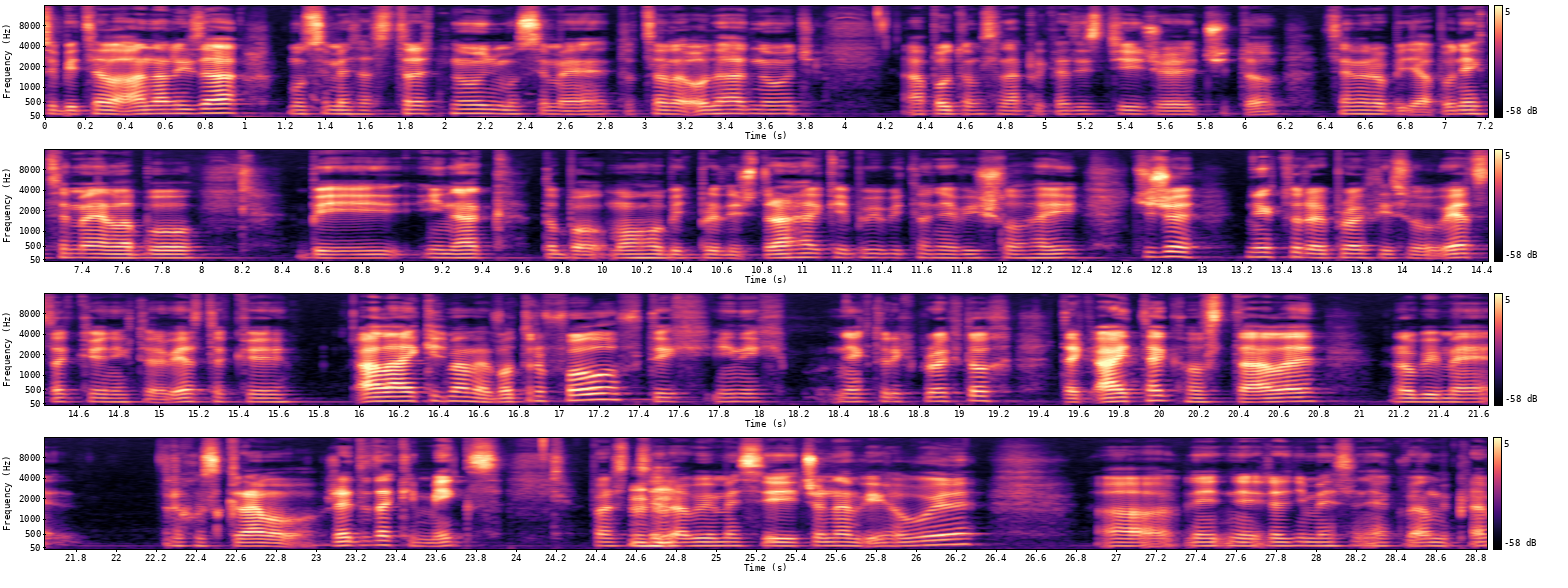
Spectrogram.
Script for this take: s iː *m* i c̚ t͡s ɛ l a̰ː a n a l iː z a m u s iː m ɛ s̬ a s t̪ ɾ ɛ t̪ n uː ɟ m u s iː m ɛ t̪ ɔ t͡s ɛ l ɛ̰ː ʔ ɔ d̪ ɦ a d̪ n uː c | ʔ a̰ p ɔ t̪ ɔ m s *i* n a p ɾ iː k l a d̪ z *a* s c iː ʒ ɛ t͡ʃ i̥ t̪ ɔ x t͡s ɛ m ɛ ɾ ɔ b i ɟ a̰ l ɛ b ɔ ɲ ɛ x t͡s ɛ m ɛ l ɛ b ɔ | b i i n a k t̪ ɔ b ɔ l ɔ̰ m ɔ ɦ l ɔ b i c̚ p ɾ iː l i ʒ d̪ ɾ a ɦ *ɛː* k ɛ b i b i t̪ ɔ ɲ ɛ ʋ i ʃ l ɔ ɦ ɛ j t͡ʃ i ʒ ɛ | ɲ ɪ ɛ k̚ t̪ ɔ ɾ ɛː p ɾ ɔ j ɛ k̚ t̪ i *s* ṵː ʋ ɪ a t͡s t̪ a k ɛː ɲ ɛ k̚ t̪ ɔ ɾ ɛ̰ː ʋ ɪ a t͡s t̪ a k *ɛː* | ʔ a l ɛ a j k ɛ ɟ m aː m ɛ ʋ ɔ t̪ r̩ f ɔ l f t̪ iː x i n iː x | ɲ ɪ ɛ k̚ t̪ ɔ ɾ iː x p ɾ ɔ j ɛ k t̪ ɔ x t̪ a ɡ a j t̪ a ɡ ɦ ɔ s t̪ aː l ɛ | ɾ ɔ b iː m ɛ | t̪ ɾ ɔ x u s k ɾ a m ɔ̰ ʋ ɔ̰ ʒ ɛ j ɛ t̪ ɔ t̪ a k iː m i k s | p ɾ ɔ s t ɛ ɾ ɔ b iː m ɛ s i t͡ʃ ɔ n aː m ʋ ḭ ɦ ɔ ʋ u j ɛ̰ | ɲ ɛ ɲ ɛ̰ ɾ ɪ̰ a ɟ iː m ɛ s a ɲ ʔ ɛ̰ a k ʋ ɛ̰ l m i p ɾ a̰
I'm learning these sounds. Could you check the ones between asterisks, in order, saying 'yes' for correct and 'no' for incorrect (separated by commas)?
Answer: no, no, no, yes, yes, yes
